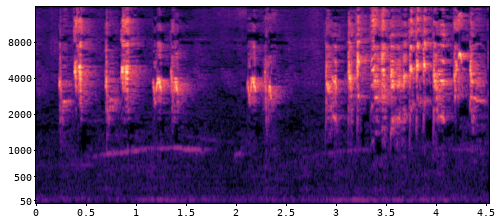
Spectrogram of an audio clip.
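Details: Cendet, the long-tailed shrike, in vigorous fill-in song meant for tutoring competition birds. A few spaced sharp chirps lead into a dense, tumbling warble, over a faint steady low whistle.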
